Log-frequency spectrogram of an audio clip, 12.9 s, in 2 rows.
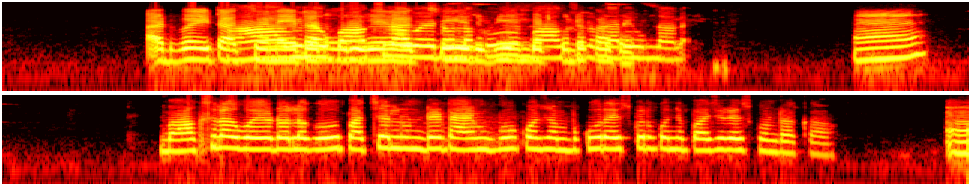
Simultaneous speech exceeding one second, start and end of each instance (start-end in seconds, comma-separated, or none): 1.6-4.2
